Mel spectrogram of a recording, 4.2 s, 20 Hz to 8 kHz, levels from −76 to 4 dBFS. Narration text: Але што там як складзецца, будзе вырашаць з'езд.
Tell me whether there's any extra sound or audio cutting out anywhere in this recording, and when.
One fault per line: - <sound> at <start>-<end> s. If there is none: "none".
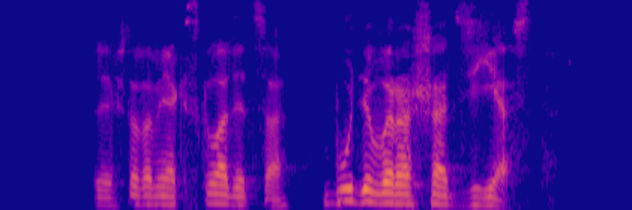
none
